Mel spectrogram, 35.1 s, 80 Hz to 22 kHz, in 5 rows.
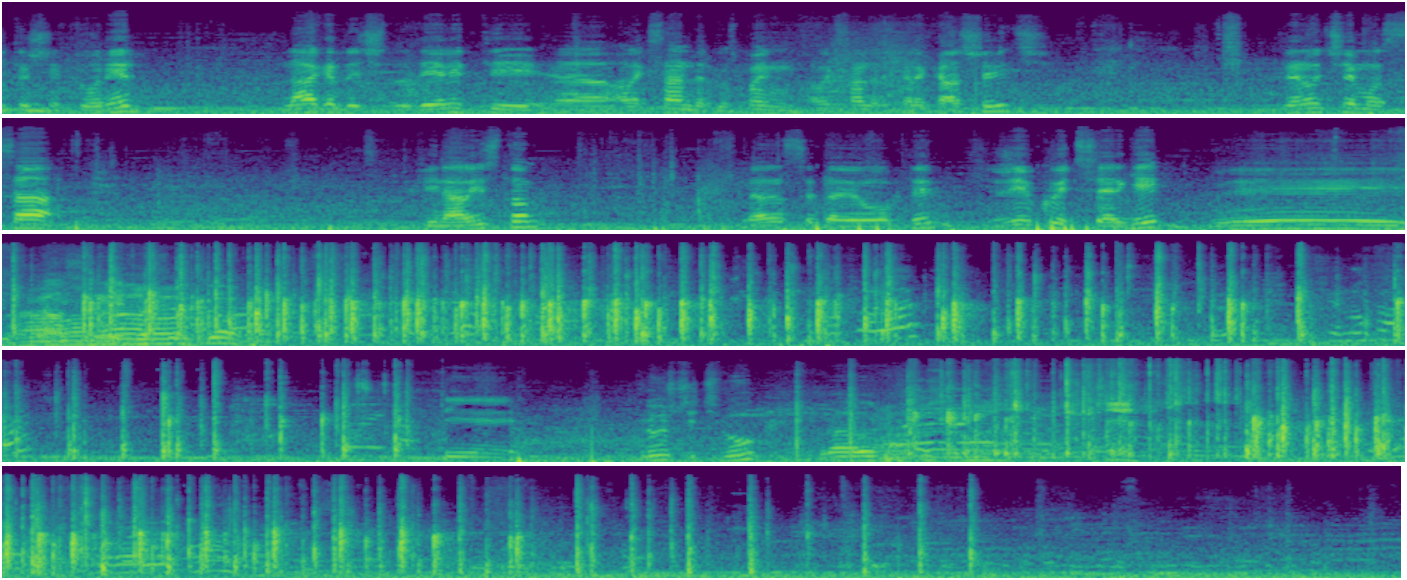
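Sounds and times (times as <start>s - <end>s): crowd applauding: 14.0s - 23.2s, 25.0s - 33.0s.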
